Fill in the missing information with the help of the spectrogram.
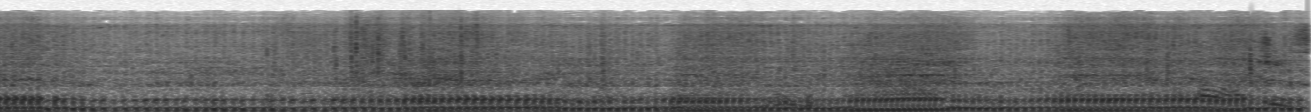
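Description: Kawasaki KLX dirt bike's single-cylinder four-stroke engine running as it is ridden, its pitch rising and falling with the throttle.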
